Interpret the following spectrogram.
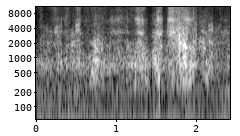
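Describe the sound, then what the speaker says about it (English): Puppies playing in a backyard, giving soft whimpers, yips and snuffling pants in a steady busy stream at moderate distance, with no clear talk. "You can probably hear puppies"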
